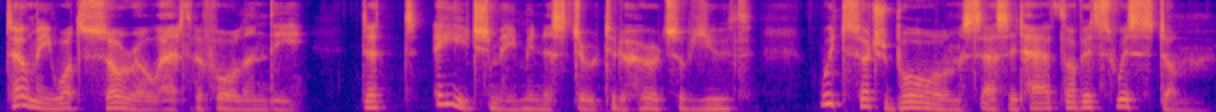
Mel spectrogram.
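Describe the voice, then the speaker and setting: A man voicing a frail old holy hermit who speaks gentle, solemn counsel in old-fashioned speech. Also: mid-range voice, lively intonation, unhurried, breathy edge, pitched above the performer's own voice. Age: older.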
